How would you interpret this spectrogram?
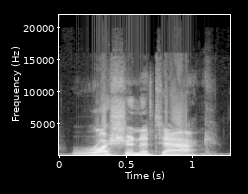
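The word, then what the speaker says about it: Rush'n Attack: Russian Attack. Spell it out. It's Rush, like the band, 'N, Attack.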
